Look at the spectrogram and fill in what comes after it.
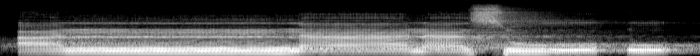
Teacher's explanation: Awalam yarau anna nasuqu, bunyi nun yang bertanda tasdid ini disebut bacaan gunnah musyaddadah. Cara bacanya harus dengung 2 harokat.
